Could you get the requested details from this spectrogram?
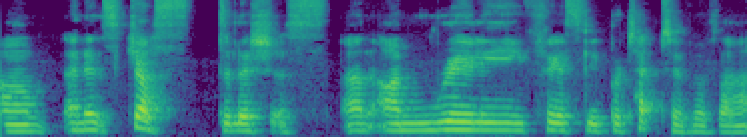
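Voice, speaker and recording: A woman's fairly low, monotone, flat voice at a fairly slow pace. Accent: English. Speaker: podcast co-host. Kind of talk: casual podcast conversation.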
